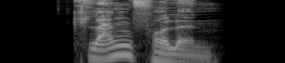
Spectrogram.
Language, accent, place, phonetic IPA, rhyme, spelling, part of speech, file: German, Germany, Berlin, [ˈklaŋˌfɔlən], -aŋfɔlən, klangvollen, adjective, De-klangvollen.ogg
- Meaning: inflection of klangvoll: 1. strong genitive masculine/neuter singular 2. weak/mixed genitive/dative all-gender singular 3. strong/weak/mixed accusative masculine singular 4. strong dative plural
